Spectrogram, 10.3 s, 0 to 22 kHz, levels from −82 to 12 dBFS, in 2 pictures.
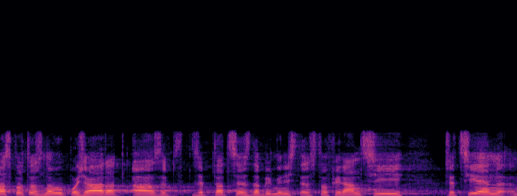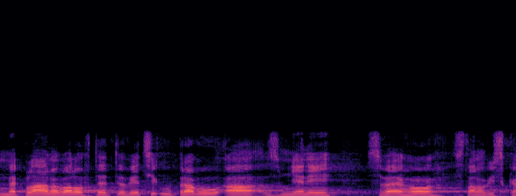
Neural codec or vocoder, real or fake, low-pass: codec, 16 kHz, 16 kbps, FreqCodec, smaller model; fake; 7.2 kHz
